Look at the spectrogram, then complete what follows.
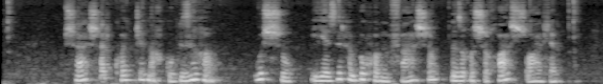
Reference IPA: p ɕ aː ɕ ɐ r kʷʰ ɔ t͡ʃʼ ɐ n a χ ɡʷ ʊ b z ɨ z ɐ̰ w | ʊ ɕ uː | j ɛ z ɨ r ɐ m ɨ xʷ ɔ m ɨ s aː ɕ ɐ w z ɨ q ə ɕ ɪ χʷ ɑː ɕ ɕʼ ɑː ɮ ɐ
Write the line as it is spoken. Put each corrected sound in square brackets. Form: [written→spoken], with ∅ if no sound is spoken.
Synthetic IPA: p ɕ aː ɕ ɐ r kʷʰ ɔ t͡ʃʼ ɐ n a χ ɡʷ ʊ b z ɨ [z→ʁ] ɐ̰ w | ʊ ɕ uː | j ɛ z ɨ r ɐ [m→b] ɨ xʷ ɔ m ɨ [s→f] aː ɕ ɐ w z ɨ q ə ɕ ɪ χʷ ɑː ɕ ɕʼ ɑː ɮ ɐ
